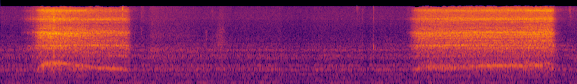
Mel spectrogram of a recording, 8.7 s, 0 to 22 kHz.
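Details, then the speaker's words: SMOK TFV12 Cloud Beast King tank with dual-core shotgun coil at 101 watts: two long draws give loud airy hiss with thin whistling buzz from the airflow, even without vaporizing; airflow buzzing. "now you might be hearing the airflow kind of like buzzing a little bit it's kind of making a bit of a strange noise"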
